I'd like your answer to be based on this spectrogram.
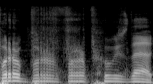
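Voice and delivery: poorly faked whispering ghost voice. Showing a video game sound: terrible King Boo imitation. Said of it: "That's a terrible imitation of".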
